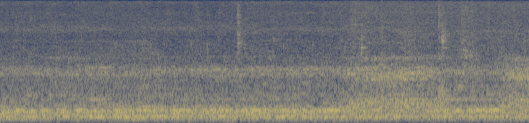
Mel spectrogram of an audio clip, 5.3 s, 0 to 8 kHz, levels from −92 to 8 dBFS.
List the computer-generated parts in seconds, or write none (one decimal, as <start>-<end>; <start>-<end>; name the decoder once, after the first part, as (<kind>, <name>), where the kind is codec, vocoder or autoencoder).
0.5-1.5 (codec, SNAC)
